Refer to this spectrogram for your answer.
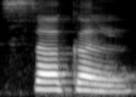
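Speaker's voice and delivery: सर्कल slowly as suhh-kul; silent r. Shown as a demonstration. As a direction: stretch the first vowel of सर्कल, no r. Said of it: "आर silent हो जाता है".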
